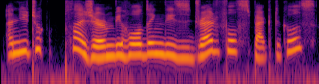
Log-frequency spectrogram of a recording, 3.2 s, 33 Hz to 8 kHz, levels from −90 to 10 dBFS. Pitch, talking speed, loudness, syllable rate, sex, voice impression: 235 Hz, 170 wpm, -17 LUFS, 5.5 syllables/s, female, feminine, adult-like, tensed, bright, clear, slightly halting, intellectual, calm, friendly, slightly reassuring, lively, kind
